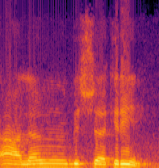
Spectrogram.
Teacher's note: قال وتسكن عنه الميم من قبل بائها، إذا وقعت الميم وبعدها حرف الباء طبعا لابد أن يكون من كلمتين، فإنه في هذه الحالة يسكن الميم، فالنسوس يسكن الميم ثم يخفيها عند الباء مع الغنة، ويلزم من ذلك الغنة بمقدار حركتين، فتكون عندئذ إخفاء شفويا، فتكون عندئذ من قبيل إخفاء شفوي عند السوسي.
